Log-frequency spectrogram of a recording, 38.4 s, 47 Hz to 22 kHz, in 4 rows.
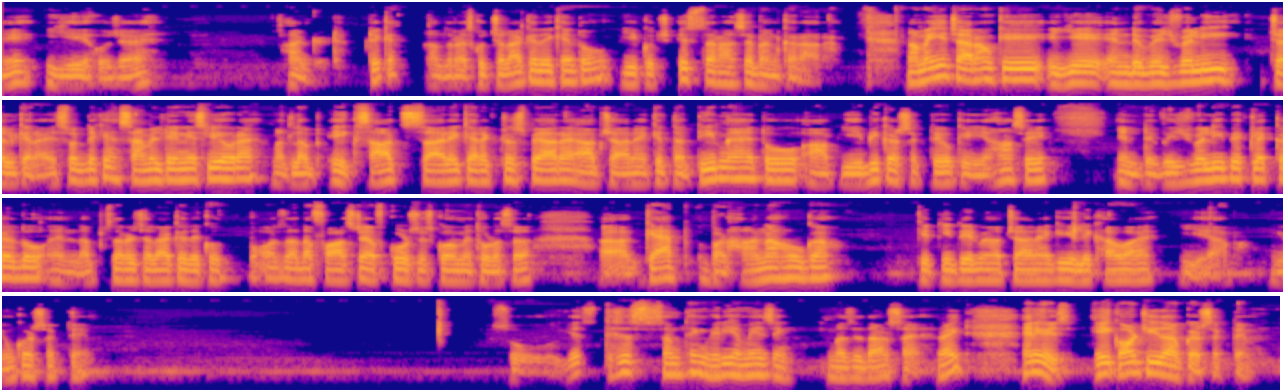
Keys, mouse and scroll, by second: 3.5 space, 6.4 space, 8.2-11.9 drag, 11.9 space, 14.5 space, 15.4 click, 19.0 space, 21.2 space, 22.6-28.0 drag, 28.0 space, 35.1 space, 36.1-38.4 drag.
